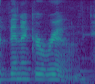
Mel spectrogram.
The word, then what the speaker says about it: vinegaroon: We just learned this year about the vinegaroon. It's spelled like vinegar, Vinegaroon.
